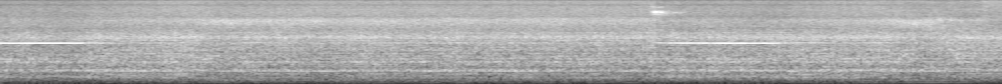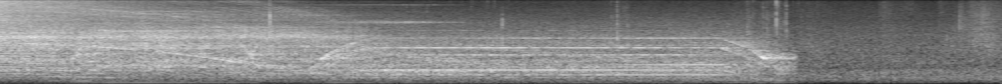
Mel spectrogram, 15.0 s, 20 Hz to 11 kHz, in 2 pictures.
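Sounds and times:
mill spindle cutting metal: 0.0 - 13.5
thin high whistle: 4.9 - 6.3.

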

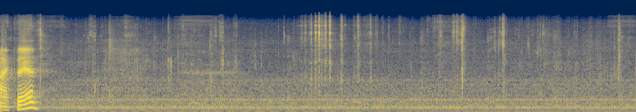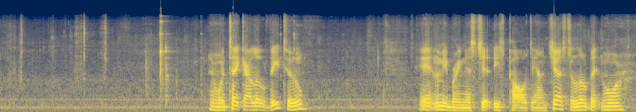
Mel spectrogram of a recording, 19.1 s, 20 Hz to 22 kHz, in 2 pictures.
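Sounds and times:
low steady hum: 0.0 - 19.0
knife scraping wood: 6.4 - 11.4.

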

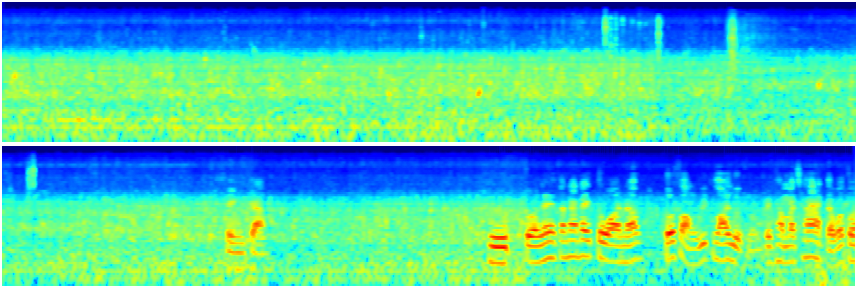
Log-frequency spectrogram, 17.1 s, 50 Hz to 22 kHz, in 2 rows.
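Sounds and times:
steady rushing outdoor noise: 0.0 - 17.0
short sharp clicks: 6.0 - 7.9.

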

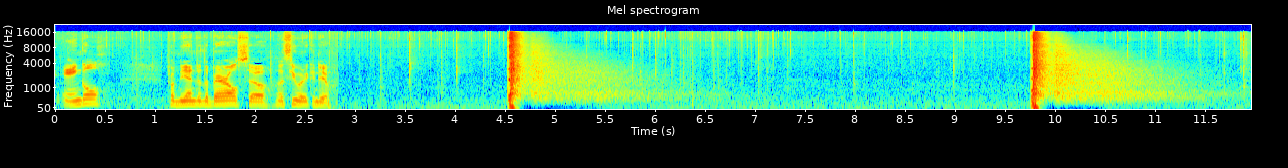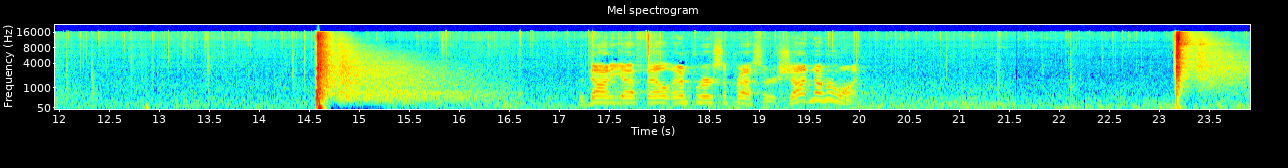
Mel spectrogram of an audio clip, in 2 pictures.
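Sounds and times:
echo off woods: 3.6 - 23.9
air rifle shots: 4.5 - 5.7, 9.8 - 11.3, 14.6 - 15.8, 23.2 - 23.9.

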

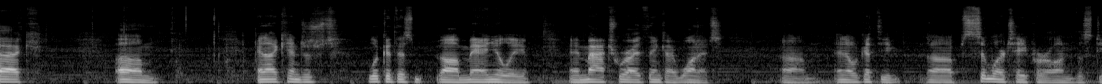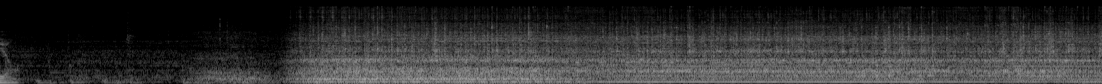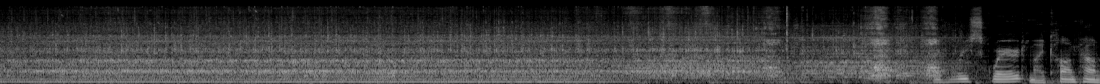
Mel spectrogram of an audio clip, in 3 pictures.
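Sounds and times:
lathe motor and gear hum: 12.8 - 31.8.

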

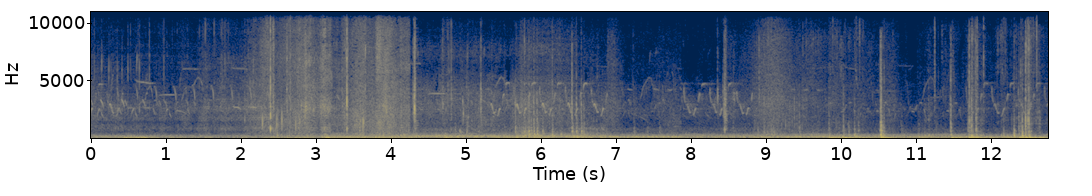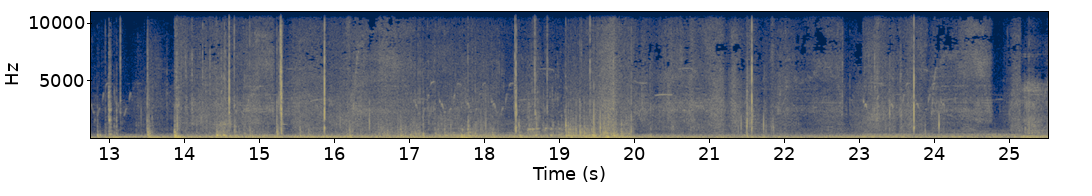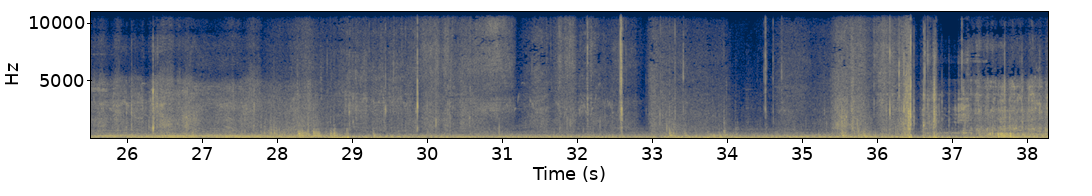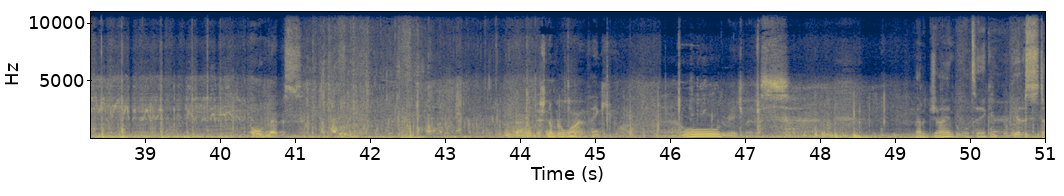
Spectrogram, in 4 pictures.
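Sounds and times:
steady low hum: 0.0 - 51.0
fishing gear clicking and knocking: 9.8 - 20.0.

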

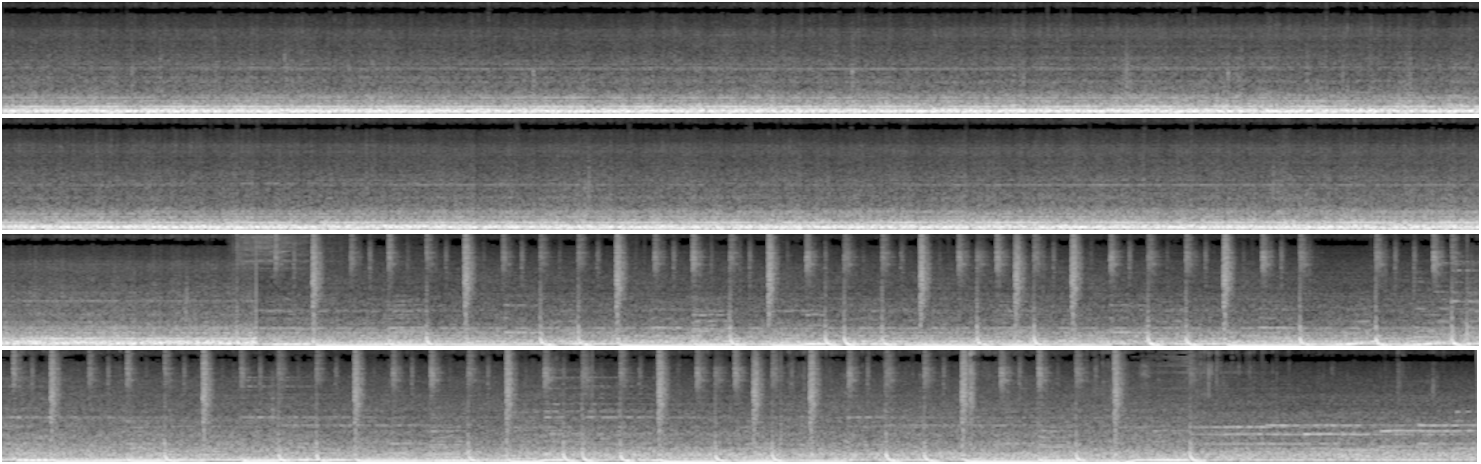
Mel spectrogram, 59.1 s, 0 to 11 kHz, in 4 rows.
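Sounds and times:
faint humming tones: 0.0 - 59.0
jet engine rumble: 0.0 - 59.0
rushing airflow: 31.4 - 59.0.

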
